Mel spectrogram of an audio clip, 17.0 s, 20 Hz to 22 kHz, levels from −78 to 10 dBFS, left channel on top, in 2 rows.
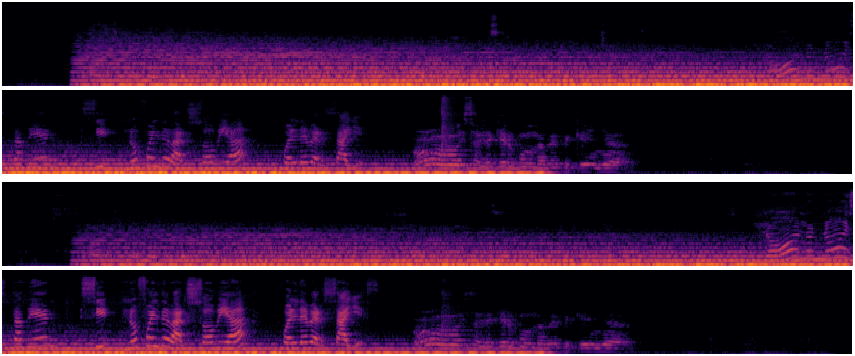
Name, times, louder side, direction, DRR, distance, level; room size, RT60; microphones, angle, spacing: sound 1, 0.7-14.0, left 3 dB, 75° left, 0.5 m, -23 dB
voice 1, 0.8-2.6 4.0-6.4 12.6-14.8, left 2 dB, 55° left, 2.5 m, -44 dB
voice 2, 7.5-11.0 11.3-12.2, right 4 dB, 45° right, 0.5 m, -35 dB
13.5 x 4.8 x 7.5 m
head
